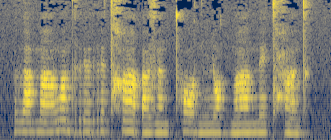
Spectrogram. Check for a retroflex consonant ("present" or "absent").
absent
